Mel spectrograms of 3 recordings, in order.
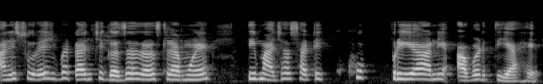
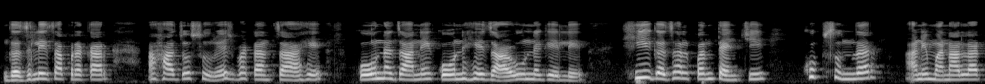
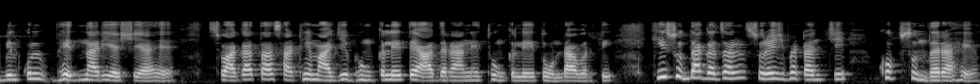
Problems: constant background noise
